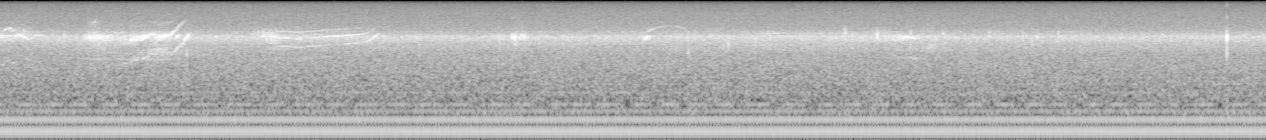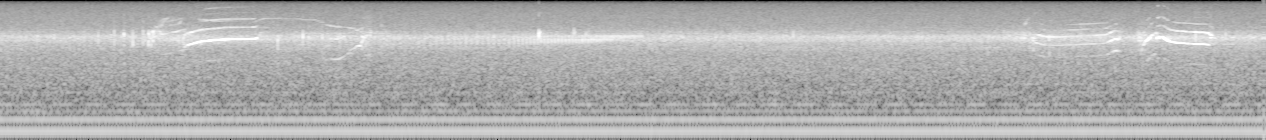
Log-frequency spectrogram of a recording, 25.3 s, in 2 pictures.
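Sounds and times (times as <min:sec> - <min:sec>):
hiss and hum: 0:00.0 - 0:25.3
orca squealing call: 0:00.9 - 0:02.0, 0:02.6 - 0:03.8, 0:14.2 - 0:15.3, 0:22.8 - 0:24.9
faint clicks: 0:05.0 - 0:05.5, 0:08.3 - 0:10.7, 0:13.0 - 0:14.4, 0:15.4 - 0:16.0, 0:17.2 - 0:18.6.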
